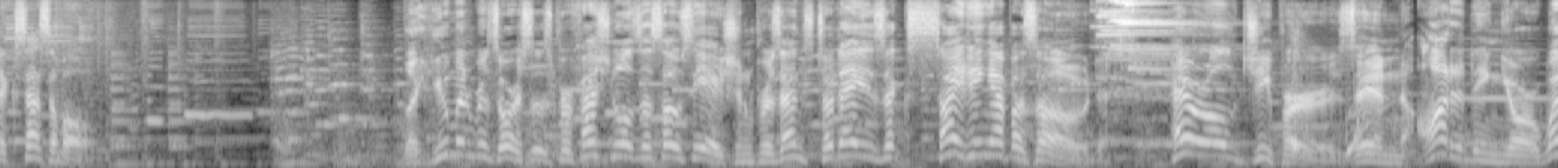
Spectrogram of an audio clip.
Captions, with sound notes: [upbeat music] The Human Resources Professionals Association presents today's exciting episode -- [chimes] Harold Jeepers in, Auditing Your Website for Accessibility.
